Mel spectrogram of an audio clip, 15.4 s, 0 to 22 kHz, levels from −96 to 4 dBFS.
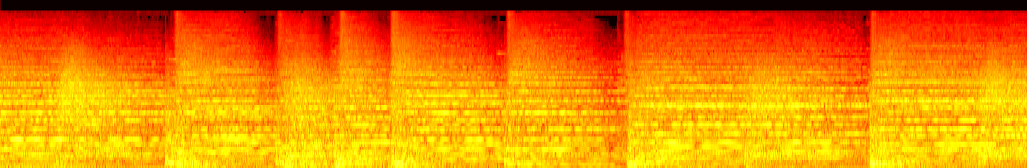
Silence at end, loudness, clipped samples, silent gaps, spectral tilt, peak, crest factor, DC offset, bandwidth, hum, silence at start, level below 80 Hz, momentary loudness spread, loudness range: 0 s; -14 LUFS; under 0.1%; none; -3.5 dB/octave; -2 dBFS; 14 dB; under 0.1%; 16.5 kHz; none; 0 s; -32 dBFS; 5 LU; 1 LU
